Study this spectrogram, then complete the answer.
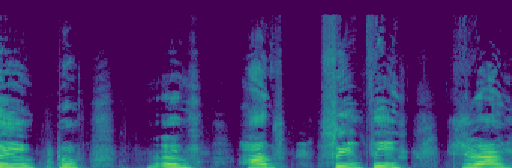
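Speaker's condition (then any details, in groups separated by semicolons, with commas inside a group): Cerebral palsy; from birth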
